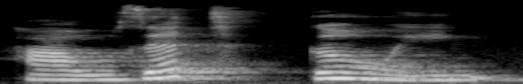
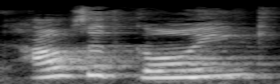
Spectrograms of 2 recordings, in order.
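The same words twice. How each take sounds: First: Slow careful take. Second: "going" run together with the g barely sounded, higher and quicker; dropped g. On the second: Teacher showing students the relaxed everyday version. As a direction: say "How's it going?" casually without the hard g. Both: Shown as a demonstration. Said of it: "این گ رو نمیخواد تلفظ بکنید".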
